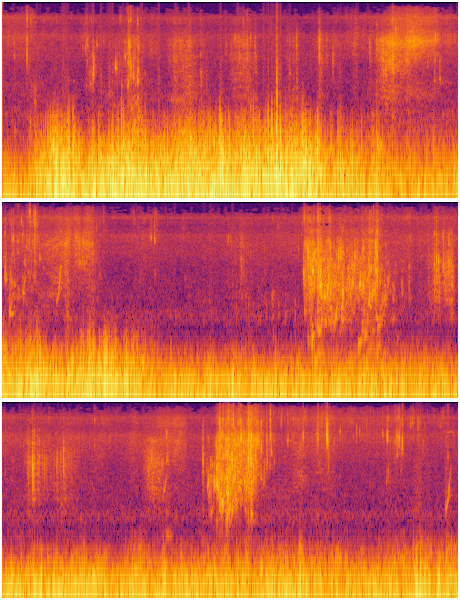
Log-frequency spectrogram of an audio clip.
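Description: Wind blows across open water, rumbling in the microphone.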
